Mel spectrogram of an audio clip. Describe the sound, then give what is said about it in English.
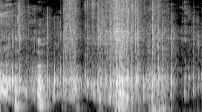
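Crinkling, crunching wrapping paper as a present holding a boxed video game is unwrapped: dense, irregular rustles and crackles in quick succession, fairly loud and close throughout. “So, I'm opening the present, people, if you can't hear. Listen. It's ASMR.”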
